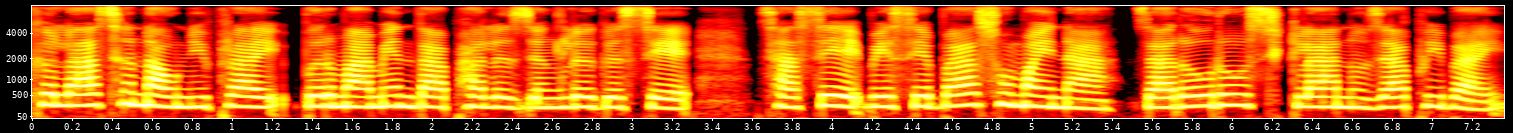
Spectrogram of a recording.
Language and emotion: Bodo, neutral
